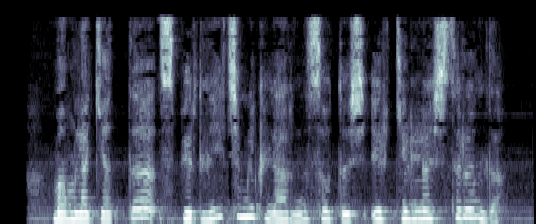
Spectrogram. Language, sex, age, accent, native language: Uzbek, female, 18-24, Navoiy, Uzbek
